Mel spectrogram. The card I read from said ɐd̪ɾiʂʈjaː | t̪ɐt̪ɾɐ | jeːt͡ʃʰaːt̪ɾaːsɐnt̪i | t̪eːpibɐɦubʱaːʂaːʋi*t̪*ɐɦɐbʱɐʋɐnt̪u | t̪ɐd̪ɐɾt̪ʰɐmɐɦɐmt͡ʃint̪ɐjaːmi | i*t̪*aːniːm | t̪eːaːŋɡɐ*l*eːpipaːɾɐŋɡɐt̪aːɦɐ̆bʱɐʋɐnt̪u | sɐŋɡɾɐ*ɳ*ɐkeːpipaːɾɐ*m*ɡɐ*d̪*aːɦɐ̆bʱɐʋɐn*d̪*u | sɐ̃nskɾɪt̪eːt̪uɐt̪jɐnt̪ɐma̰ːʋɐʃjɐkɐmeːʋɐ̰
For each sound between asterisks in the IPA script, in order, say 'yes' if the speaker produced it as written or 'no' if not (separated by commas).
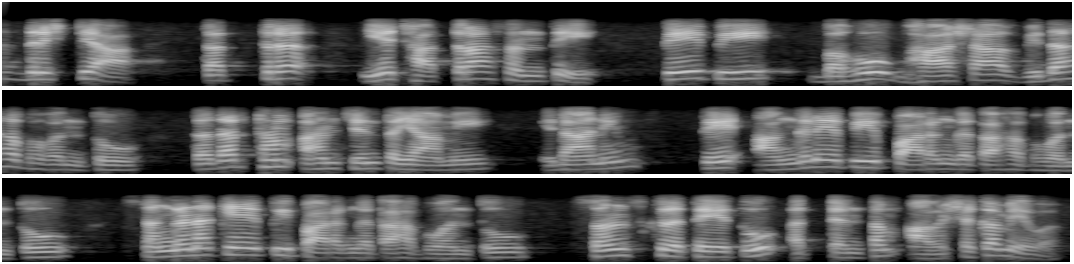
no, no, yes, yes, no, no, no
